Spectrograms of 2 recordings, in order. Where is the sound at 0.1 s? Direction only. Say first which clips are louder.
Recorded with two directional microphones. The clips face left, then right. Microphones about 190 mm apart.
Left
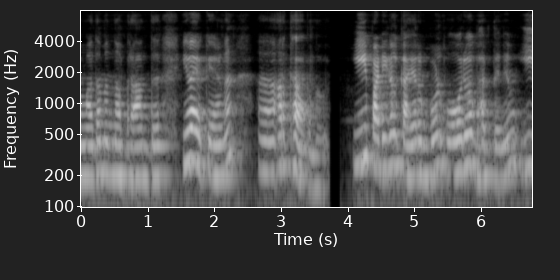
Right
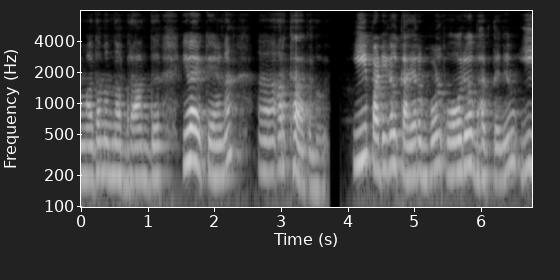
Right 3 dB; 15° right (ahead or behind).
